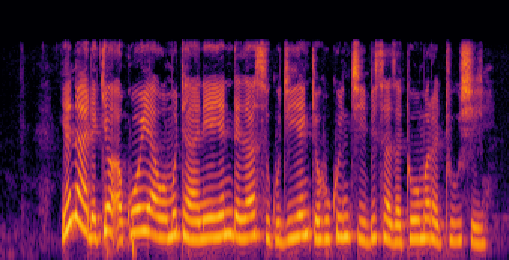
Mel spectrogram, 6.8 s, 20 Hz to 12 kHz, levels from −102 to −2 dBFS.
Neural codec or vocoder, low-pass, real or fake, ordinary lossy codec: none; 7.2 kHz; real; none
